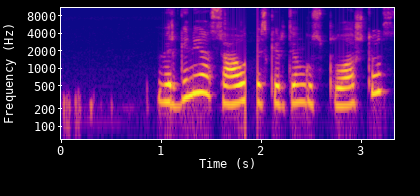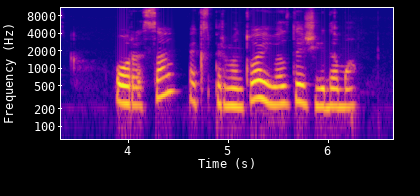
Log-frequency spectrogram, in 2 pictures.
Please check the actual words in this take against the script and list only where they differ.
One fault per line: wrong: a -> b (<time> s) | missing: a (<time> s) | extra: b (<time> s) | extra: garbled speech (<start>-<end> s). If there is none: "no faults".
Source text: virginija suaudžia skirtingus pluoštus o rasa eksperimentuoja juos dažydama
no faults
